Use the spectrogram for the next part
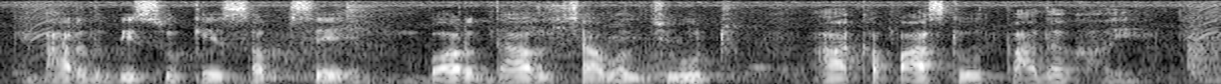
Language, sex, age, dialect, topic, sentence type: Magahi, male, 46-50, Western, agriculture, statement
